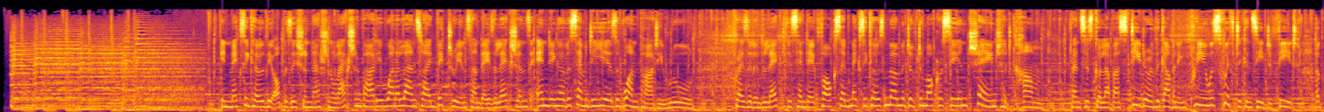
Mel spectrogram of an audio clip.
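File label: Australian documentary, englisch; sprecher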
